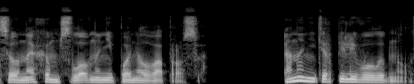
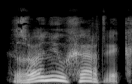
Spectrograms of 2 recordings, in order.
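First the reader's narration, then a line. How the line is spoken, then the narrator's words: Breathless exhale. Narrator (Russian): выдохнул Гурни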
